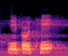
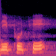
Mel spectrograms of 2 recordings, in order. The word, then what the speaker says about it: nibbuti: The first kind of coolness is called nibbuti, or in the Thai pronunciation, niputi.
